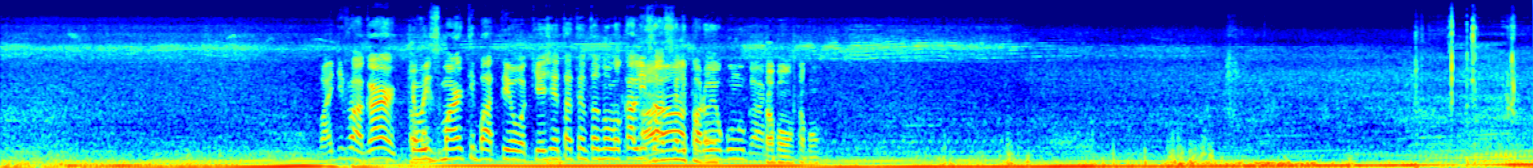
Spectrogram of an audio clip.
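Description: A car engine hums and rumbles steadily from inside the car.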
